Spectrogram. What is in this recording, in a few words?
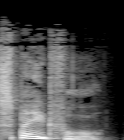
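"spadeful", English, British English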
